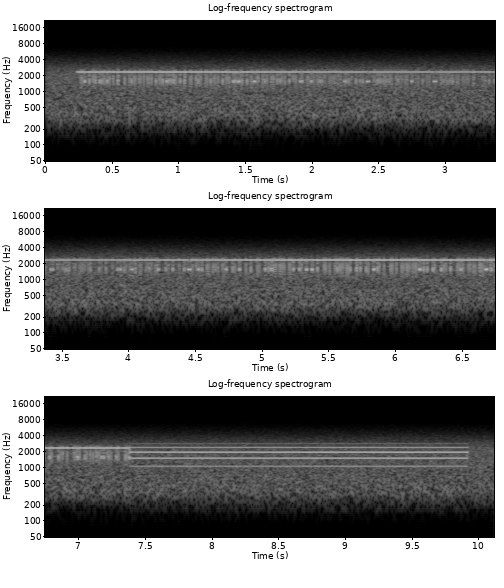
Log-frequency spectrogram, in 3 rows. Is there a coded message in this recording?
Yes: weather fax (radiofax), 120 lines a minute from 0.2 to 9.9 s, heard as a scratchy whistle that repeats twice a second, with radio static.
